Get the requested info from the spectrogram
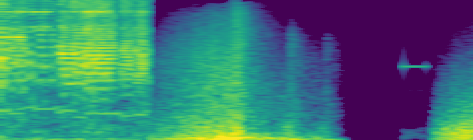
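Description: A bright, glittering sound effect for a subscribe-button logo animation. It gives way after under a second to a lower rushing sound that fades out about a second and a half in.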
